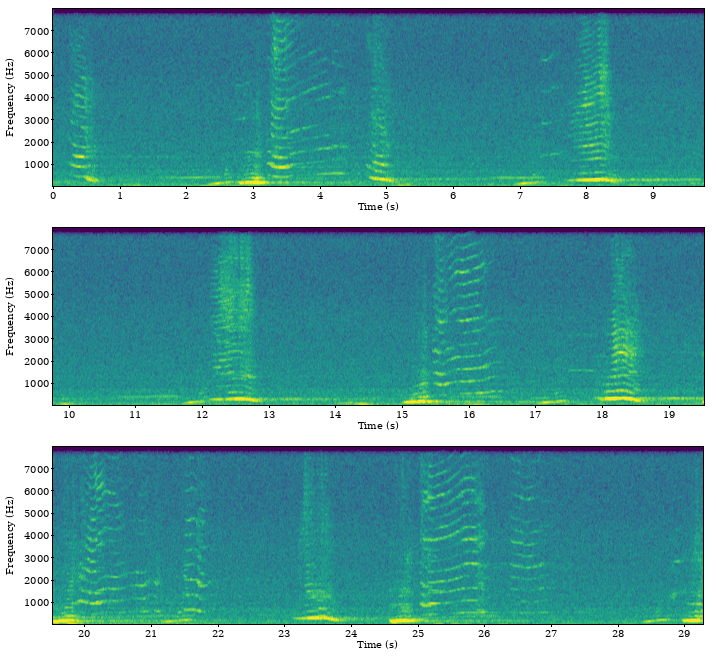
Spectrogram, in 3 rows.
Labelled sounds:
0.2	0.6	humpback whale, 0.80 to 4.2 kHz
2.7	4.5	humpback whale, 0.80 to 7.5 kHz
4.8	5.0	humpback whale, 0.90 to 1.2 kHz
7.3	8.4	humpback whale, 1.2 to 7.0 kHz
12.2	12.9	humpback whale, 1.2 to 6.7 kHz
15.2	18.5	humpback whale, 0.86 to 7.9 kHz
19.8	21.9	humpback whale, 0.90 to 7.7 kHz
23.3	23.7	humpback whale, 1.2 to 1.6 kHz
25.0	26.9	humpback whale, 0.80 to 7.0 kHz
28.8	29.2	humpback whale, 0.86 to 3.0 kHz

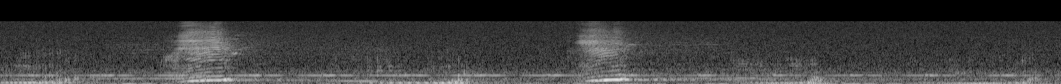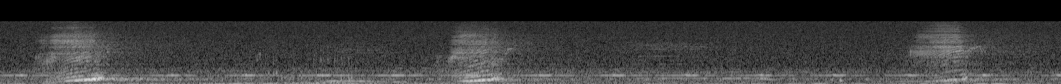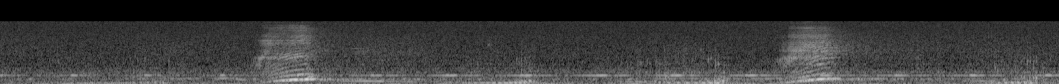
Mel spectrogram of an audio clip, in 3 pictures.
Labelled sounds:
1.7	2.2	humpback whale, 2.0 to 3.1 kHz
5.7	6.2	humpback whale, 1.3 to 3.0 kHz
7.3	7.6	humpback whale, 0.93 to 1.2 kHz
11.1	11.5	humpback whale, 1.1 to 3.2 kHz
15.2	15.6	humpback whale, 0.83 to 4.1 kHz
19.7	20.5	humpback whale, 1.4 to 2.3 kHz
23.8	24.3	humpback whale, 0.86 to 2.7 kHz
29.0	29.4	humpback whale, 1.0 to 5.8 kHz

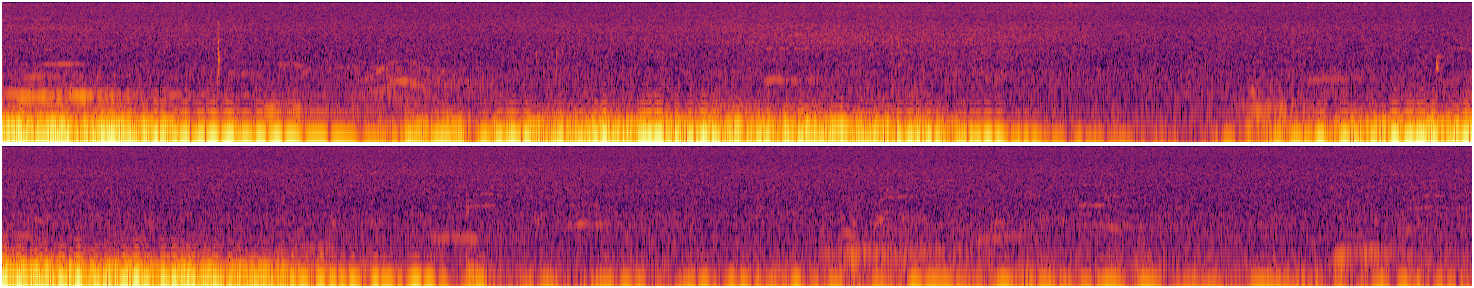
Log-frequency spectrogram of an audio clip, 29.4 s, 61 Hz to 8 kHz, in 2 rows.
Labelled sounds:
0.4	0.8	humpback whale, 0.86 to 0.99 kHz
25.5	25.8	humpback whale, 0.96 to 1.2 kHz

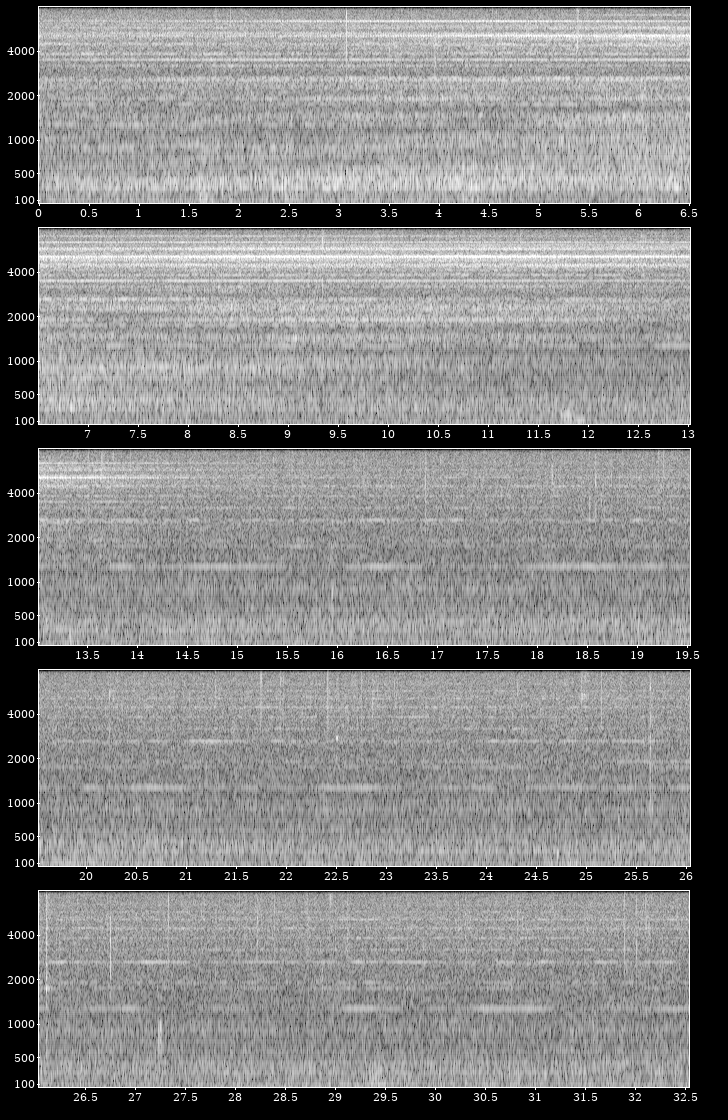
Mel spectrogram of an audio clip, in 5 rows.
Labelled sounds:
29.1	29.4	vessel noise, 1.2 to 1.3 kHz

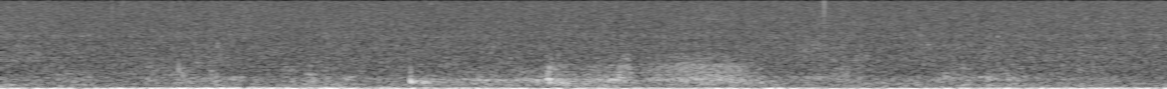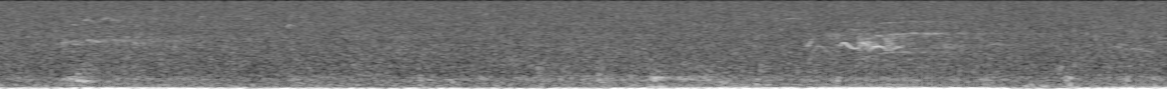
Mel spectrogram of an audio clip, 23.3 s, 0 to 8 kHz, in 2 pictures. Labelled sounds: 19.9	21.1	killer whale, 0.97 to 3.1 kHz

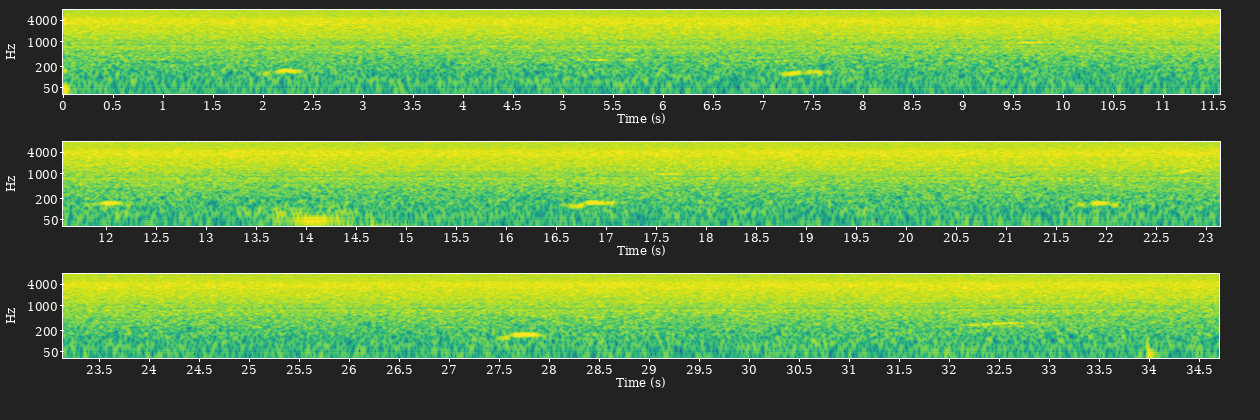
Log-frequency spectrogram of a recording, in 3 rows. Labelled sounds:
9.5	9.8	humpback whale, 0.86 to 1.0 kHz

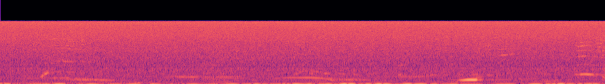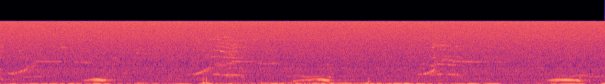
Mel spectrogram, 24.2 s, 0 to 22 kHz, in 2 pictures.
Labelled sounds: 1.2	1.5	humpback whale, 1.1 to 1.2 kHz
11.5	11.8	humpback whale, 2.2 to 2.5 kHz
12.7	13.3	humpback whale, 0.96 to 1.1 kHz
16.4	17.0	humpback whale, 0.83 to 1.9 kHz
20.7	21.2	humpback whale, 0.83 to 2.5 kHz
21.9	22.6	humpback whale, 1.0 to 1.2 kHz

